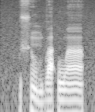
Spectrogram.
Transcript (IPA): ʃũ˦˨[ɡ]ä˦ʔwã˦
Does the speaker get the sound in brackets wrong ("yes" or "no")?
yes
